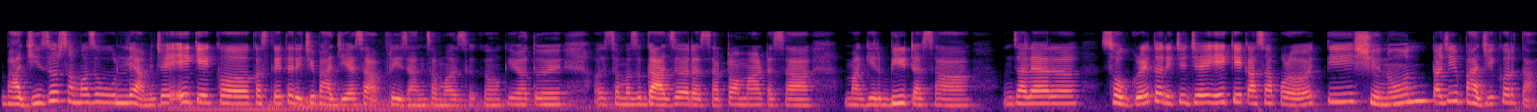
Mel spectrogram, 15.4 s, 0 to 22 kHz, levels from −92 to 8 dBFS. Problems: none marked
